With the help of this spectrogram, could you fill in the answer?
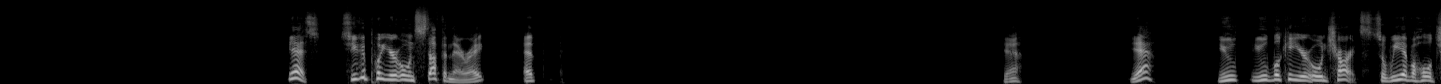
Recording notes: This was a live class recorded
